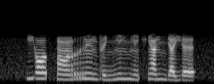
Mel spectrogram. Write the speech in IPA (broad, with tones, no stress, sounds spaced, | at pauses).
j ɔ˦ θ ɔ̃˨ r ĩ˦˨ d ɛ˨ ɲ ĩ˦ ɲ ɛ̃˨ ç ã˦ nʲ ɑ˨ j ɛ˨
